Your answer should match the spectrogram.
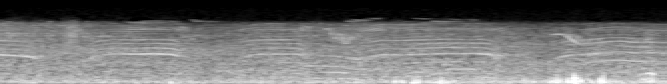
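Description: An animal calling repeatedly: a series of short pitched calls, each rising and falling, roughly one a second, with a few low thumps near the end.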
